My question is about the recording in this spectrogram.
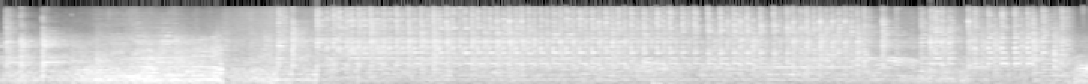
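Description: Metal spatulas rapidly tapping and clattering against a steel teppanyaki griddle as a chef chops and works the food. A fast, even run of strikes starts about three seconds in and stops shortly before the end, after a stretch of voices.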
